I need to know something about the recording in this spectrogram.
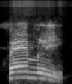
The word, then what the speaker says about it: family: Entonces, aquí se dice family. Family family. ¿Cómo es? Family. Lo dicen rápido. Family family. Excelente. No se pronuncia, no se pronuncia esta i, aunque se escribe, no se dice family, sino family.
